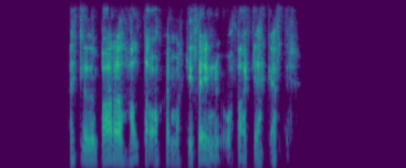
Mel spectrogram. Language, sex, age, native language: Icelandic, male, 40-49, Icelandic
